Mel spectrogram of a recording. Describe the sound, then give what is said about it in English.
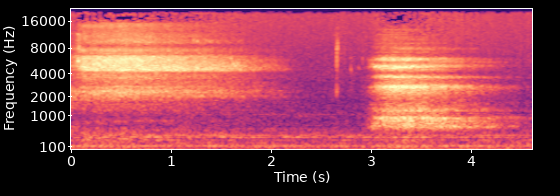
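A slow, deep inhale through the nose, a brief pause, then a long airy exhale through the mouth, soft, with no talking, during a guided body-scan breathing exercise. “And then take a deep breath through your nose. Exhale through your mouth.”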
